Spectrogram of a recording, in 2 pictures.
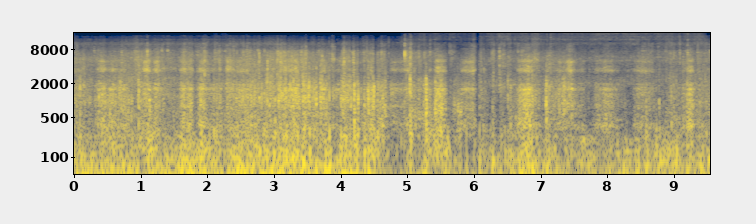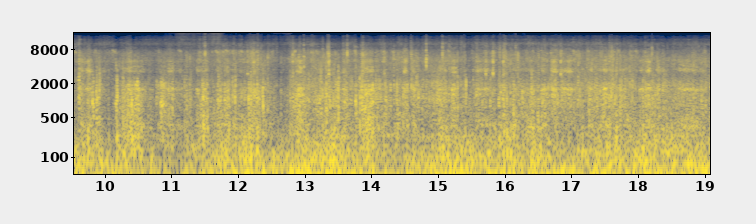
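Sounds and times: bike rattling over rocks: 0.0 - 19.0
wind rush on microphone: 0.0 - 19.0.

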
